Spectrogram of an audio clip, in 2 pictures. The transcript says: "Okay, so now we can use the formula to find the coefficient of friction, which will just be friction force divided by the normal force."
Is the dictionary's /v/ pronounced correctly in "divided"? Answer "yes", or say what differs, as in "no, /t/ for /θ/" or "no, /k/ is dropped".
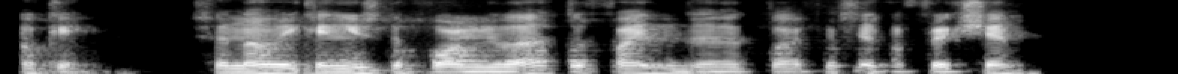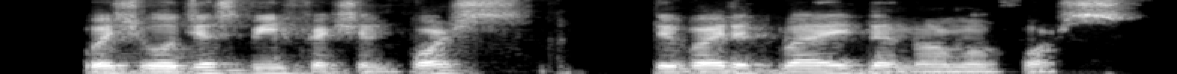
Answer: yes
